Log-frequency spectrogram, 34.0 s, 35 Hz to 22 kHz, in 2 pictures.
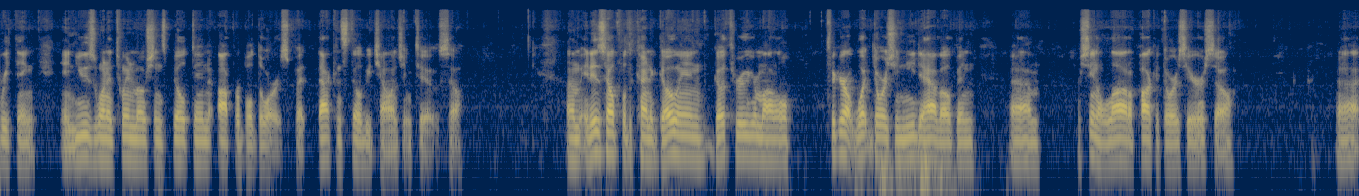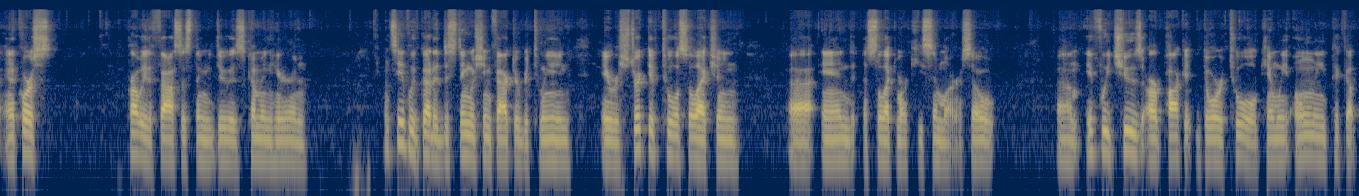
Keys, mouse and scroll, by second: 5.0 click, 8.6 click, 10.1 click, 14.3 ctrl+click, 18.1 click, 19.2 click, 28.4 click, 32.2 click.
